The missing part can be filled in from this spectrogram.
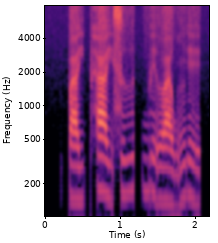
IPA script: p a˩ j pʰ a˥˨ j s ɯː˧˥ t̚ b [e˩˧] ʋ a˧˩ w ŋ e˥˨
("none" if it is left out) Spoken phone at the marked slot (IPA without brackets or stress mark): e˥˨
